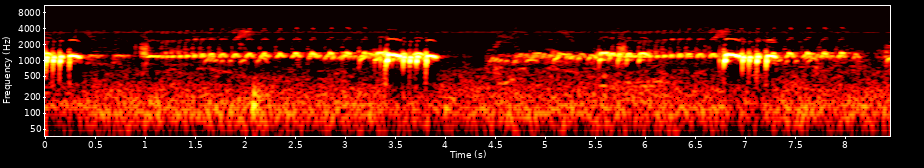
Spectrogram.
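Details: Local zebra dove, or perkutut, with a loud, fast, crystal-clear song used as a lure to prompt other birds to sing. Loud staccato coo bursts come about every three seconds, joined by softer rolling coos and a steady faint background tone.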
